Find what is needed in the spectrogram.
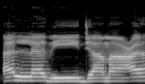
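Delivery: الذی with the ی drawn out, جمع short and even; slow Quranic reading, الذی held one alif long; stretched recitation. Shown as a demonstration. Teacher demonstrates madd on الذی to students, stretched and slow. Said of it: "ہم ایک الف کے برابر کھینچ کر پڑھیں گے".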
